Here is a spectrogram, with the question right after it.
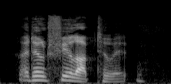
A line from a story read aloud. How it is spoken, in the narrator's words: said Dorian wearily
